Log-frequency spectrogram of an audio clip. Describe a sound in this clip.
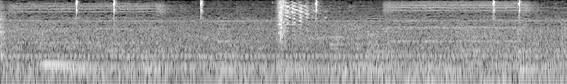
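Short electronic interface blips sound now and then.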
